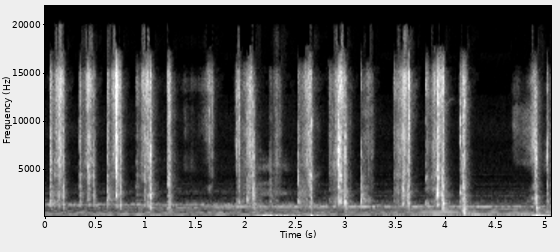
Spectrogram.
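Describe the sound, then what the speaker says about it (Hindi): Tarot cards being shuffled and pulled, a string of crisp papery flicks and snaps in an uneven rhythm, close and fairly quiet over a faint steady background hum. "लेट मी सी, कार्ड्स आपके लिए पुल करती हूँ"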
